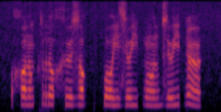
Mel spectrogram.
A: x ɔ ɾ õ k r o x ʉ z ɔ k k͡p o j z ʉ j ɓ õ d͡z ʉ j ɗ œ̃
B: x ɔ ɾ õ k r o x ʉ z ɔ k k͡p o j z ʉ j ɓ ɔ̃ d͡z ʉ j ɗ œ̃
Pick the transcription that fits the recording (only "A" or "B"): A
